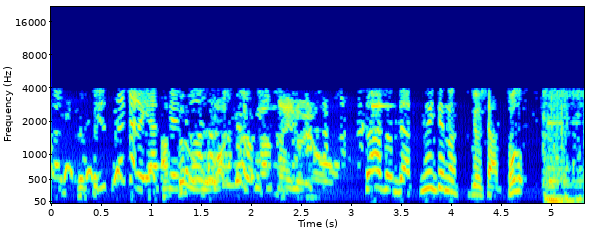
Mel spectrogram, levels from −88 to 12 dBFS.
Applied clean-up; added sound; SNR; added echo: classical method spectral subtraction.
